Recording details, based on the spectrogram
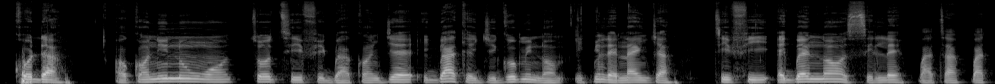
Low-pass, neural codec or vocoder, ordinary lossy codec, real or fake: none; none; none; real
